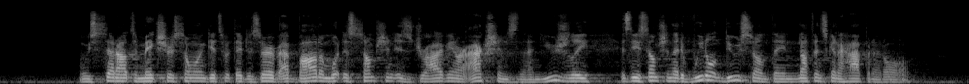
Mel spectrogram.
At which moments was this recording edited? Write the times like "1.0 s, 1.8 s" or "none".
none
